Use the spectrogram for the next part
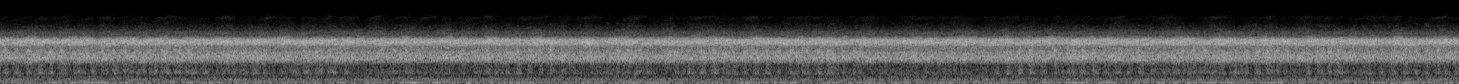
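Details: Frog chorus at night over a flooded rice paddy awaiting planting, beneath the full Flower Moon; countless croaking voices merge into one constant, even, rattling roar.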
